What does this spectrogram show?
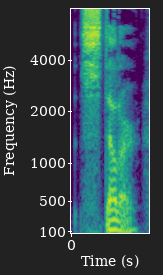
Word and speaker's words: STLR: STLR, pronounced stellar, Conversations.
